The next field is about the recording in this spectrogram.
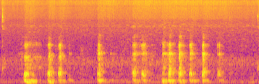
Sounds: Laughter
